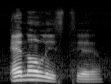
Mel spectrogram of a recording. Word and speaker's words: analyst: 얘는 강세 이름절에 있어요. analyst예요.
